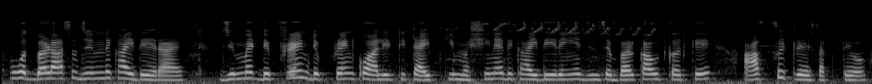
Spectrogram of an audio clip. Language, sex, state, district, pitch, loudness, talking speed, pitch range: Hindi, female, Goa, North and South Goa, 240 Hz, -29 LUFS, 200 wpm, 220-260 Hz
